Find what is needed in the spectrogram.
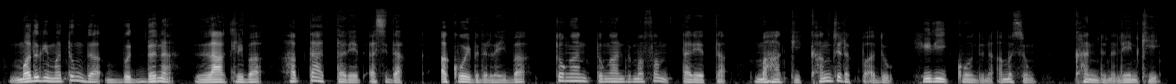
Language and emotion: Manipuri, neutral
